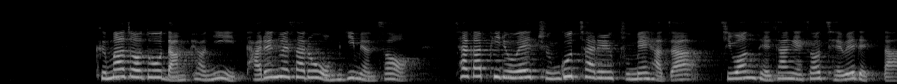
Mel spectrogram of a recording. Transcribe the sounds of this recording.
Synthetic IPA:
kɯmad͡ʑʌdonampʰjʌɲitaɾɯnɸwe̞sʰaɾoːmɡimjʌnsʰʌ | t͡ɕʰaɡapʰiɾjoe̞t͡ɕuŋɡot͡ɕʰaɾɯɭkume̞ɦad͡ʑat͡ɕiwʌnte̞sʰaŋe̞sʰʌt͡ɕe̞we̞dwe̞t̚t͈a

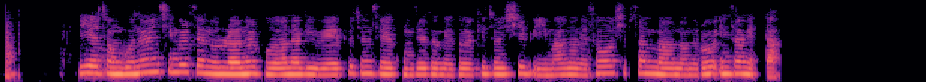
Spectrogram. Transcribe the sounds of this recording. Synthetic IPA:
ie̞t͡ɕʌŋɡunɯnɕʰiŋɡɯɭs͈e̞noɭːanɯɭpoanɦaɡiɥiɦe̞pʰjod͡ʑunsʰe̞koŋd͡ʑe̞ɡɯme̞ɡɯɭkid͡ʑunɕʰibimanwʌne̞sʰʌɕʰip̚s͈amːanʌnɯɾoʔins̬ʰaŋɦe̞t̚t͈a

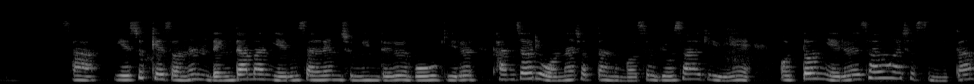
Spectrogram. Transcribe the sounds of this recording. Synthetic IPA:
t͡ɕaje̞sʰuk͈e̞sʰʌnɯnːe̞ŋdamɦanje̞ɾusʰaɭːe̞mt͡ɕumindɯɾɯɭmouɡiɾɯɭkand͡ʑʌɾiwʌnɦaɕʰʌt̚t͈anɯnɡʌsʰɯɭmjosʰaɦaɡiɥiɦe̞ʌt͈ʌnje̞ɾɯɭsʰʌjoŋɦaɕʰʌs͈ɯmɲik͈a

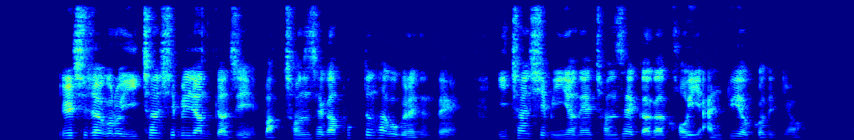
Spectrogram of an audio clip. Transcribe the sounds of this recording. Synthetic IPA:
iɭɕ͈ʰid͡ʑʌɡɯɾoit͡ɕʰʌnɕʰibiʎɲʌnk͈ad͡ʑimak̚t͡ɕ͈ʌnsʰe̞ɡapʰok̚t͈ɯŋɦaɡokɯɾe̞nːɯnde̞̰ | it͡ɕʰʌnɕʰibiɲʌne̞t͡ɕʌnsʰe̞k͈aɡakʌiʔa̰nt͈ɥiʌt̚k͈ʌdɯɲo̰

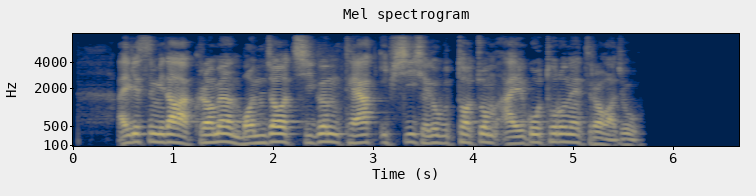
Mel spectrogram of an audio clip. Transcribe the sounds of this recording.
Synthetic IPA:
aɭɡe̞s͈ɯmɲidakɯɾʌmjʌnmʌnd͡ʑʌt͡ɕiɡɯmte̞ɦakip̚ɕ͈it͡ɕe̞dobutʰʌt͡ɕoma̰ɭɡotʰoɾone̞tɯɾʌɡad͡ʑo

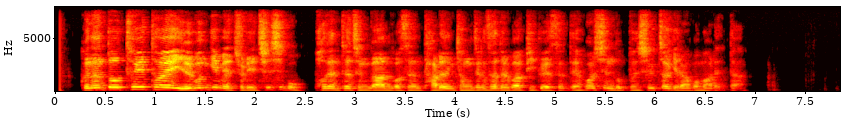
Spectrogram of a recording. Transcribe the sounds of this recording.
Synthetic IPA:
kɯnɯnt͈otʰuitʰʌe̞iɭbunɡime̞t͡ɕʰuɾit͡ɕʰiɭɕ͈ibopʰʌsʰe̞ntʰɯt͡ɕɯŋɡaɦanɡʌsʰɯntaɾɯnkjʌŋd͡ʑe̞ŋsʰadɯɭɡwapiɡjoɦe̞s͈ɯɭt͈e̞ɸwʌɭɕ͈inːopʰɯnɕʰiɭt͡ɕ͈ʌɡiɾaɡomaɾɦe̞t̚t͈a

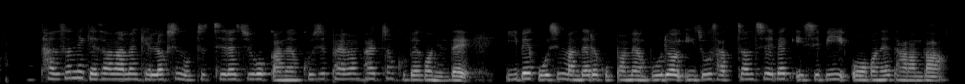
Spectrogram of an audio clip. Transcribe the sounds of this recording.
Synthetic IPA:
tansʰuɲike̞sʰanɦamjʌnke̞ʎːʌk̚ɕ͈inot͡ɕʰɯt͡ɕʰiɾe̞t͡ɕʰuɭɡok͈anɯnkuɕʰipʰaɭmanpʰaɭt͡ɕʰʌnkube̞ɡwʌɲinde̞ibe̞ɡoɕʰimːande̞ɾɯɭkopʰamjʌnmuɾjʌʔid͡ʑusʰat͡ɕʰʌnt͡ɕʰiɭbe̞ɡiɕʰibiʌɡwʌne̞taɾɦanda

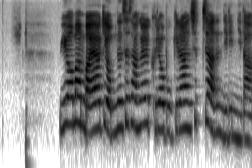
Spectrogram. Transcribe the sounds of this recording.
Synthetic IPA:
ɥiɦʌmɦanmajaɡiʌmnɯnsʰe̞sʰaŋɯɭkɯɾjʌboɡiɾanɕʰip̚t͡ɕ͈ianɯnːiɾimɲida

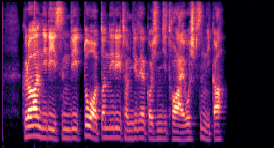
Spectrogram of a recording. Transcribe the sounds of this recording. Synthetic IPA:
kɯɾʌɦaniɾiːs͈ɯndwit͈oʌt͈ʌnːiɾit͡ɕʌnɡidwe̞ɭk͈ʌɕʰind͡ʑitʌaɭɡoɕʰi̥p̚s͈ɯmɲik͈a

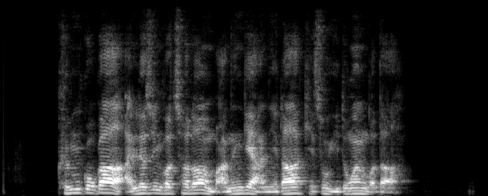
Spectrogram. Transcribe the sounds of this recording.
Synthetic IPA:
kɯmɡoɡaa̰ʎːʌd͡ʑinɡʌt͡ɕʰʌɾʌmːa̰nɯnɡe̞aɲiɾake̞sʰoɡidoŋɦanɡʌda

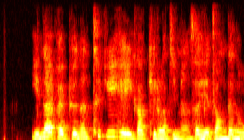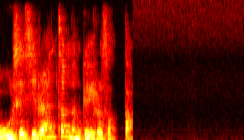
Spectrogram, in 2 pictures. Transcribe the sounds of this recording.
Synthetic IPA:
inaɭpaɭpʰjonɯntʰɯɡiɦe̞iɡakiɾʌd͡ʑimjʌnsʰʌje̞d͡ʑʌŋdwe̞nousʰe̞ɕʰiɾɯɭhant͡ɕ͈ʰʌmnʌŋɡjʌiɾʌd͡ʑʌt̚t͈a

